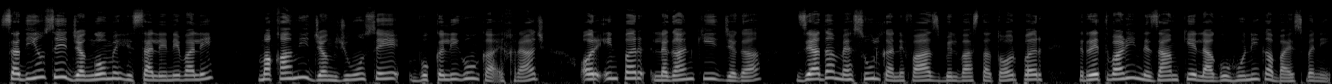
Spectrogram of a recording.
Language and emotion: Urdu, neutral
